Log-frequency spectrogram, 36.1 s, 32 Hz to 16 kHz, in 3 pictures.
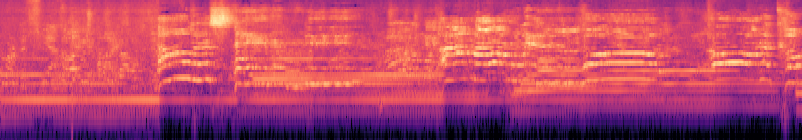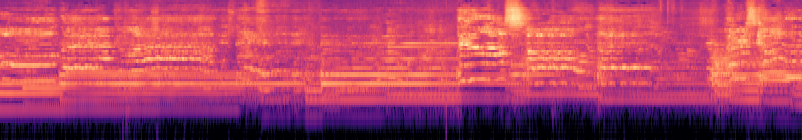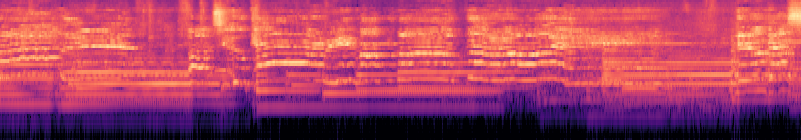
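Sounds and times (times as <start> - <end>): electric guitar: 0.0 - 36.0
sustained backing notes: 0.0 - 36.0
woman singing: 2.4 - 36.0.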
